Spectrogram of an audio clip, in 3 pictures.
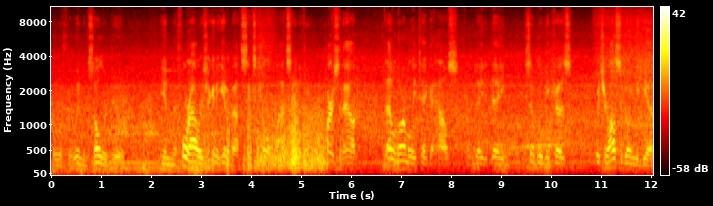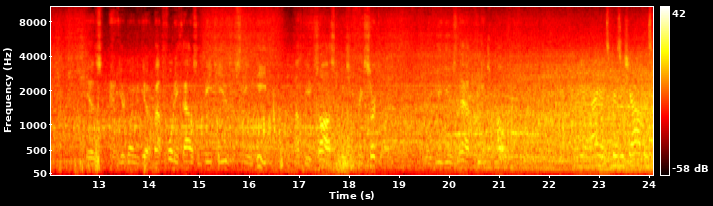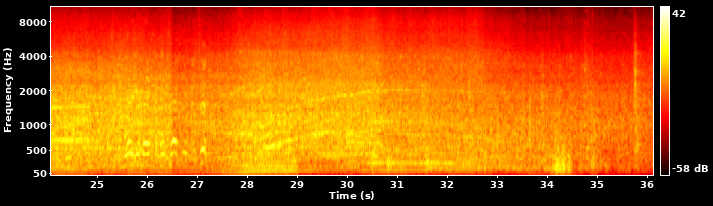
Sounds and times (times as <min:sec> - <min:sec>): Male speech, man speaking: 0:00.0 - 0:01.5, 0:02.2 - 0:06.1, 0:06.7 - 0:12.1, 0:12.8 - 0:18.8, 0:19.5 - 0:21.3, 0:25.4 - 0:27.2
Vehicle: 0:00.0 - 0:36.1.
